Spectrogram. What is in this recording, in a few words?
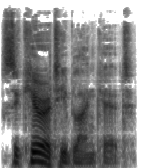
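"security blanket", British English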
